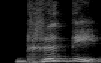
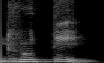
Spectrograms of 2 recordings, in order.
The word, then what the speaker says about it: धृति: Dhriti, and also this has to be pronounced as R, not as U.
